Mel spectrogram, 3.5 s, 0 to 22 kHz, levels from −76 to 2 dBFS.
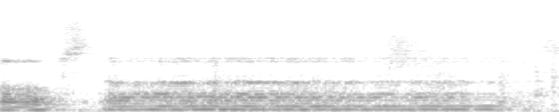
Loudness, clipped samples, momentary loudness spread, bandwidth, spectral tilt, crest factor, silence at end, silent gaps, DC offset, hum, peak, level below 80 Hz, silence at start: -47 LUFS; under 0.1%; 6 LU; 10 kHz; -6.5 dB/octave; 16 dB; 0 s; none; under 0.1%; none; -30 dBFS; -68 dBFS; 0 s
